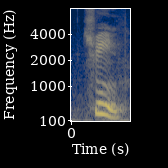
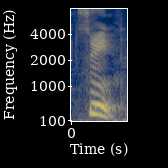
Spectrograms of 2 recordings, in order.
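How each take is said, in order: First: श्विन with a sh sound at the start; correct sound. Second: स्विन said with a plain s as spelled; written form. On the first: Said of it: "हम पढ़ेंगे श्विन". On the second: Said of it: "स्विन है लफा लिखे हम पढ़ेंगे श्विन". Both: Shown as a demonstration.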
